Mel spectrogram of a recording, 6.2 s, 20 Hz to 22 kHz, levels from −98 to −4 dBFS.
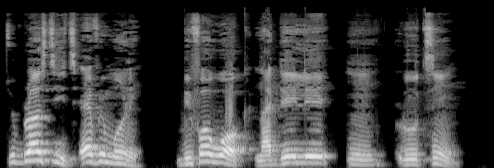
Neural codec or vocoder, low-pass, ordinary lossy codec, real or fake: none; 19.8 kHz; AAC, 48 kbps; real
